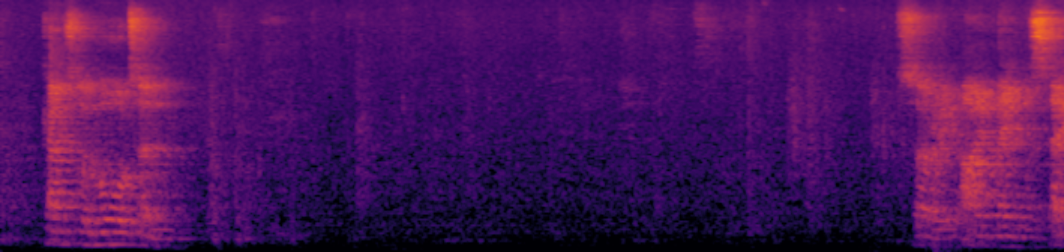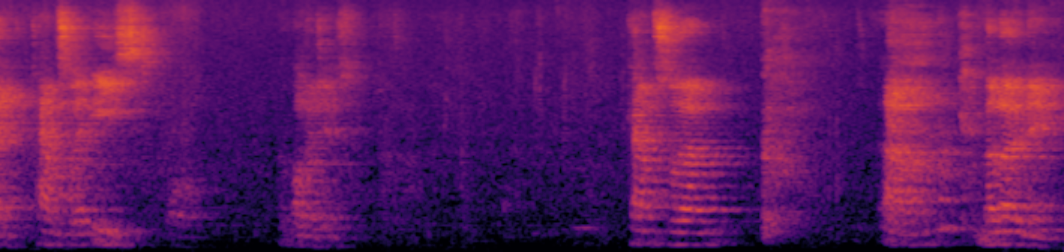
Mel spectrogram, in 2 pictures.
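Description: A man speaks calmly into a microphone in a large, slightly echoing room, with pauses between phrases.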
